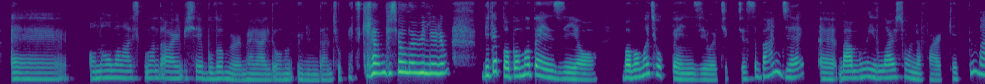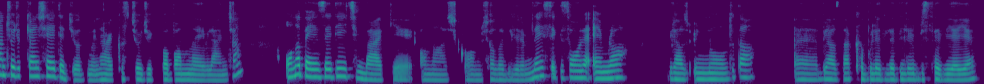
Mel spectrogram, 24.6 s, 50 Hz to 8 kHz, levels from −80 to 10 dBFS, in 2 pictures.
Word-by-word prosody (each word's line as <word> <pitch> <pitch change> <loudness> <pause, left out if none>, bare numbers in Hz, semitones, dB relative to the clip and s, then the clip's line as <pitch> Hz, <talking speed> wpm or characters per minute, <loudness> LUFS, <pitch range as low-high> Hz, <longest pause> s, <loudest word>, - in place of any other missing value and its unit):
Eee, 170 0 -5 0.2
ona 195 +2 -4
olan 205 0 -2
aşkıma 195 0 -7
dair 190 -1 -3
bir 195 - -10
şey 190 -2 -4
bulamıyorum, 175 -4 -4
herhâlde 155 -1 -6
onun 160 +1 -7
ününden, 150 -1 -9
çok 180 +2 -11
etkilenmiş 330 - +6
olabilirim. 340 -2 +10 0.4
Bir 275 - +4
de, 385 - +8
babama 250 +5 +6
benziyor, 175 - +3 0.3
babama 220 +9 +5
çok 280 -5 -2
benziyor 160 -3 -1
açıkçası. 175 +3 -7
Bence, 240 - 0 0.2
eee, 170 -1 -2
ben 195 0 +3
bunu 225 +2 -3
yıllar 205 0 +1
sonra 210 -6 -4
fark 155 0 -10
ettim. 180 - -4
Ben 290 -2 +1
çocukken 250 -2 -3
şey 240 -1 -2
de 195 -4 -3
diyordum, 150 0 -10
hani, 150 +2 -8
her 150 -1 -6
kız 170 +2 -15
çocuğu 160 -2 -7
gibi, 155 - -17
babamla 155 -1 -4
evleneceğim. 145 - -10 0.5
Ona 285 +6 +1
benzediği 230 0 0
için, 190 -7 -6
belki 150 - -7 0.2
ona 150 -1 -12
aşık 145 - -12
olmuş 150 +2 -14
olabilirim. 150 -1 -11
Neyse 250 +4 -5
ki, 195 - -14
sonra 200 0 -2
Emrah 195 +3 -2 0.6
biraz 165 -1 -5
ünlü 170 0 -5
oldu 165 +1 -7
da, 215 0 -6 0.5
eee, 160 -1 -9
biraz 165 -2 -8
daha 170 0 -6
kabul 165 -1 -8
edilebilir 160 0 -7
bir 165 - -11
seviyeye 155 0 -5
175 Hz, 160 wpm, -28 LUFS, 160-220 Hz, 0.6 s, olabilirim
